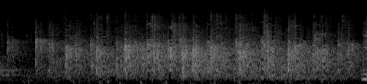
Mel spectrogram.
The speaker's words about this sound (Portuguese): Queria agradecer a presença de vocês todos. Uma salva de palmas.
